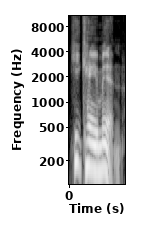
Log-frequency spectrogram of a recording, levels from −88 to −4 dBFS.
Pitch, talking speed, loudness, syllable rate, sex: 150 Hz, 200 wpm, -15 LUFS, 3.8 syllables/s, male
